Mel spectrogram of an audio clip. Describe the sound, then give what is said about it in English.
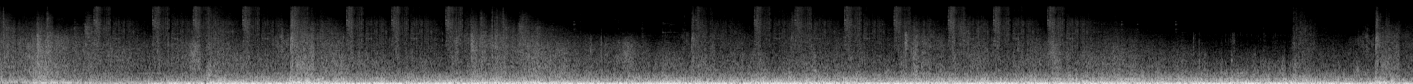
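A continuous, loud French artillery bombardment, with about one gun for every 10 yards of front: deep rumbling booms pile on top of one another with frequent sharp blasts cutting through, forming a dense, unbroken roar for the whole stretch. “When the guns began their bombardment, it was like a raging storm.”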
